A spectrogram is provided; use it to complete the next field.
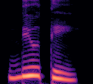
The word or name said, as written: ದ್ಯುತಿ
